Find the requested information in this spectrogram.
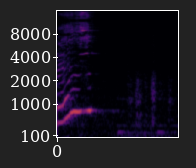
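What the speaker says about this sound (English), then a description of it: "Who's a good doggy? I like the doggy." Mabari war dog in the game Dragon Age 2 giving a brief whimpering pant, loud at first and then fading under a faint background murmur, with no one speaking over it.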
